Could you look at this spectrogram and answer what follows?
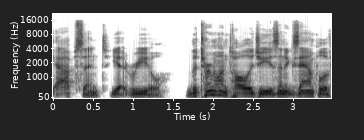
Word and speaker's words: hauntologie: this is not all in the original French the age in haunt is silent and therefore both ontology and ontology are in fact pronounced the same the word itself functions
